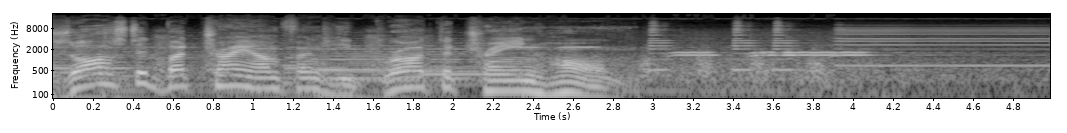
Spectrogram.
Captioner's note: both whistle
